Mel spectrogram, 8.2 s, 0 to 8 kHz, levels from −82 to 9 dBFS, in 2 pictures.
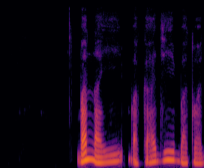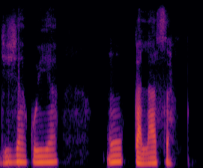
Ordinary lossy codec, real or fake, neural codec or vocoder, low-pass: Opus, 32 kbps; real; none; 7.2 kHz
